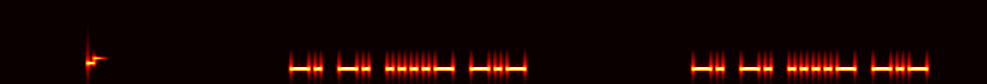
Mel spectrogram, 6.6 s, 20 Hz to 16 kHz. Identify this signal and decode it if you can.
Morse code, heard as a keyed tone, about 30 wpm, 700 Hz. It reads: NN4K NN4K
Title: Call Signs Repeated 2x - 30wpm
